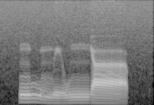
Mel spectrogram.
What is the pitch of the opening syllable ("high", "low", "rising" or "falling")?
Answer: falling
